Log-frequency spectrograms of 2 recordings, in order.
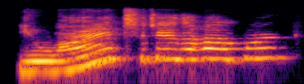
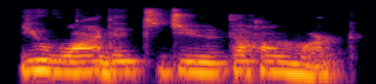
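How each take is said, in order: First: The voice rises at the end. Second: The voice falls at the end. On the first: It is a question. The speaker calls it wrong. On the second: It is a statement. The speaker calls it right. "we want to inflect down"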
